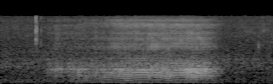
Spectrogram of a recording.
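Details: Man snoring, which the uploader attributes to smoking: a single loud, rattling snore on an in-breath that swells and then fades.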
